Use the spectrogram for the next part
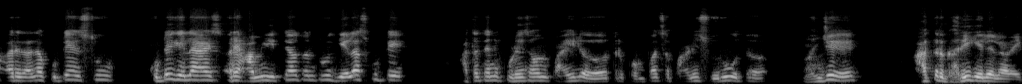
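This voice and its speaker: A man's voice: on the high side, fairly bright tone, husky, poor audio. A man with a Konkan Marathi accent narrating a spoken village horror story, acting out frightened calls to a missing brother.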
